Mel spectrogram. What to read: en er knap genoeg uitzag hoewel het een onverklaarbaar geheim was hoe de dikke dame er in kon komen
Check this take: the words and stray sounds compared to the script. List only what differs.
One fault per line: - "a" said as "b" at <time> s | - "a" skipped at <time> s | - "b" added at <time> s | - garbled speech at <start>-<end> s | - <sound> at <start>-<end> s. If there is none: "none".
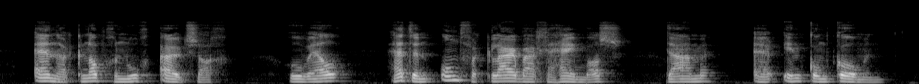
- "hoe de dikke" skipped at 6.3 s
